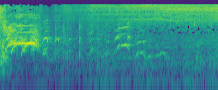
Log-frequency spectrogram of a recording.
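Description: A person screams loudly and high-pitched for under a second, then lets out a run of shorter, quieter high cries, with a low hum of crowd and background noise underneath.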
